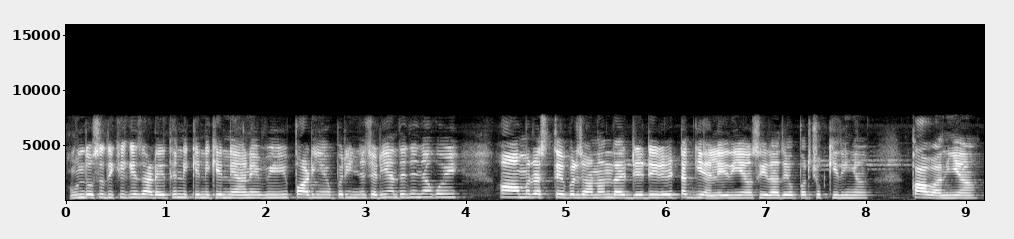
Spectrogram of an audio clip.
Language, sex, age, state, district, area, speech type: Dogri, female, 30-45, Jammu and Kashmir, Jammu, urban, spontaneous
